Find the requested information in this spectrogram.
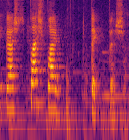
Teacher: f which is a labiodental sound lip and teeth and th sounds so the tongue tip coming to the back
